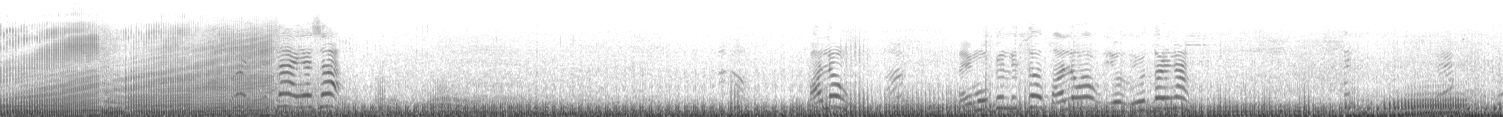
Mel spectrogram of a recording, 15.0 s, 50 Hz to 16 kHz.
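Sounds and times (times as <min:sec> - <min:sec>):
motorcycle running: 0:00.0 - 0:15.0.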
